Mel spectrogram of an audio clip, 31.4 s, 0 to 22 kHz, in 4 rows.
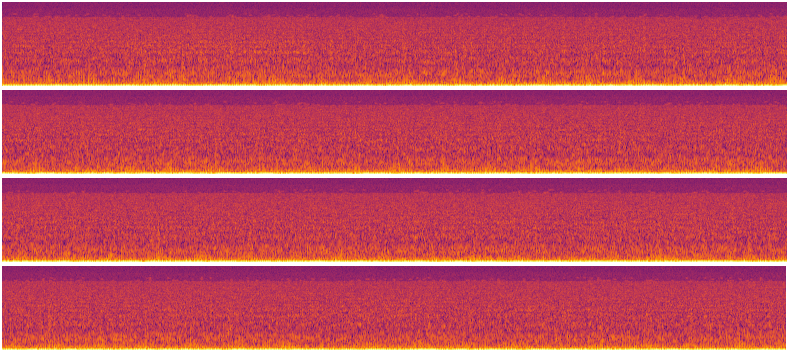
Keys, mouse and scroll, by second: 1.1 Escape, 2.9 Escape.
